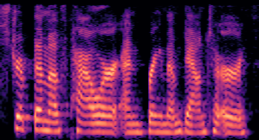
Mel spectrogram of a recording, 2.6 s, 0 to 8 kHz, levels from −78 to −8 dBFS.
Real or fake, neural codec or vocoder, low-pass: real; none; 7.2 kHz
